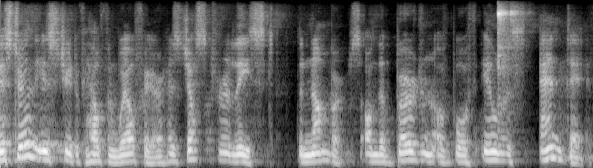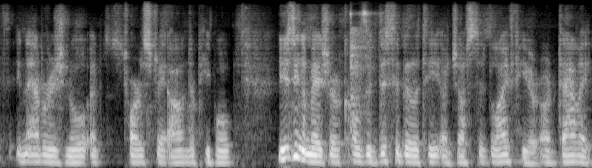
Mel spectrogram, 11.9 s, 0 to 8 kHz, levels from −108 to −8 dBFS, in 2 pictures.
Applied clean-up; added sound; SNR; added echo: neural mask model DeepFilterNet 3.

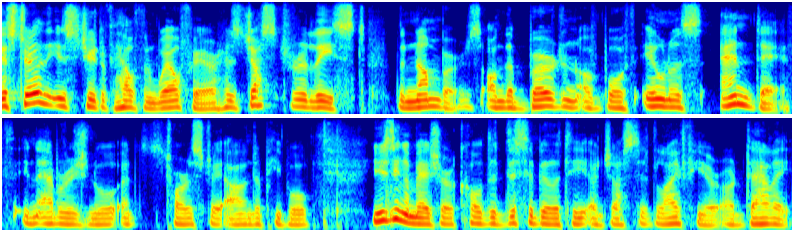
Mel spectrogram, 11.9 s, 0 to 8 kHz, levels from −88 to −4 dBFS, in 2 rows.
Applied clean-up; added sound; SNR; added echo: none; none; none; none.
